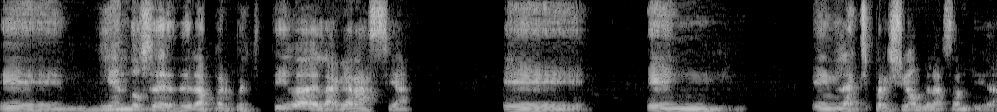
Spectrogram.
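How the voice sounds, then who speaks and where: A man speaks with a Panamanian accent. His voice is somewhat breathy. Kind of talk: online teaching talk.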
